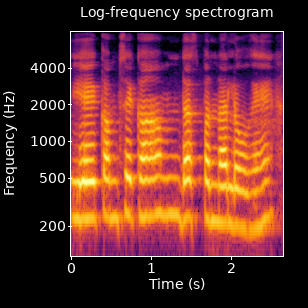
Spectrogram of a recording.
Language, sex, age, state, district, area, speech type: Hindi, female, 60+, Madhya Pradesh, Gwalior, rural, spontaneous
